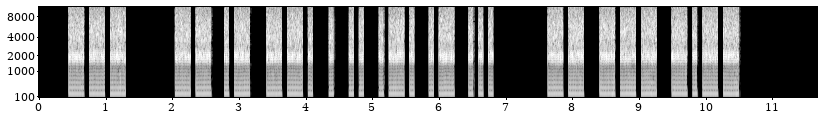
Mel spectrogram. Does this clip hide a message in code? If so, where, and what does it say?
Yes: Morse code (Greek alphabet) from 0.4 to 10.6 s, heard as a buzzer, hand-sent with a paddle, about 16 wpm. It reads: Ο ΜΑΓΕΙΡΑΣ ΜΟΥ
